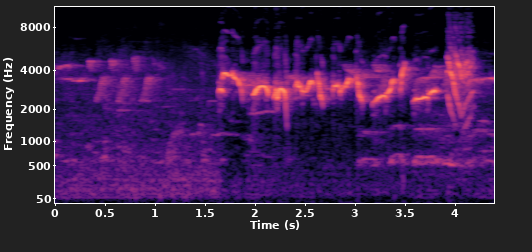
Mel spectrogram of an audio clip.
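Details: Old oriental magpie-robin chattering nonstop: after a faint, muffled opening, a loud run of sharp, whistled warbling notes, rapidly rising and falling, with a bright downward-swooping flourish near the end.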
